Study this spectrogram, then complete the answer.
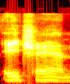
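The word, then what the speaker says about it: Achane: his last name Zach Devin a chain I think it's I think he clarified it's a Chan now H and you're right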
